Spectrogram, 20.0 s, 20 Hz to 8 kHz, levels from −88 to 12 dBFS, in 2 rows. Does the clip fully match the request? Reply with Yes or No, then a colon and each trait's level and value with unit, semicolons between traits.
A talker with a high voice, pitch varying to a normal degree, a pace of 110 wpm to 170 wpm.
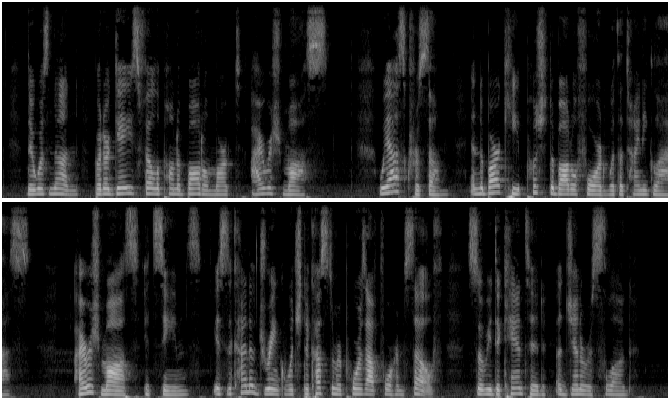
Yes: high, 195 Hz; average, 3.1 semitones; average, 150 wpm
